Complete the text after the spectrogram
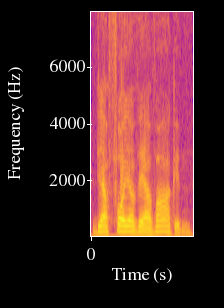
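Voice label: "fire engine", English words; Multi-Lingual Talking Picture Dictionary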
